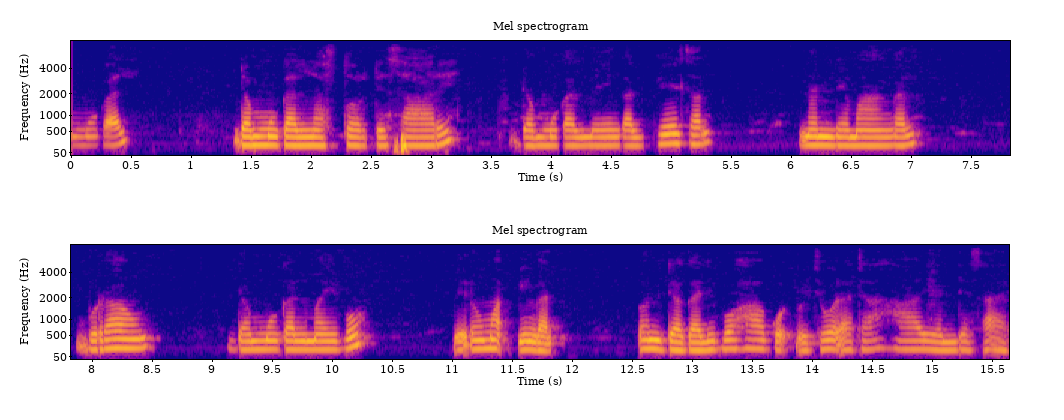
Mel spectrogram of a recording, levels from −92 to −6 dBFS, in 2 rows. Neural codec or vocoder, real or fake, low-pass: none; real; 7.2 kHz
